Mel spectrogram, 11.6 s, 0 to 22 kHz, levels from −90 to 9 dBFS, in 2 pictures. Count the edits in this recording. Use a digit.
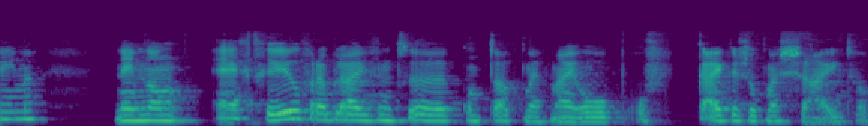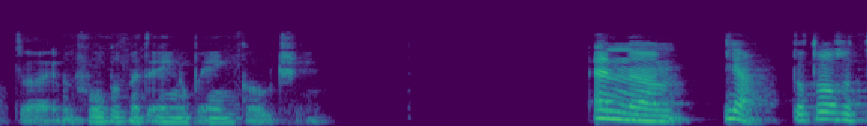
1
